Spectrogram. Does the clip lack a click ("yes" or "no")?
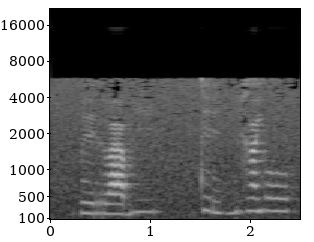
yes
